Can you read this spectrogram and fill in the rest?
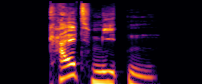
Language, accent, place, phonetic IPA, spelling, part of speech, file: German, Germany, Berlin, [ˈkaltˌmiːtn̩], Kaltmieten, noun, De-Kaltmieten.ogg
- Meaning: plural of Kaltmiete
